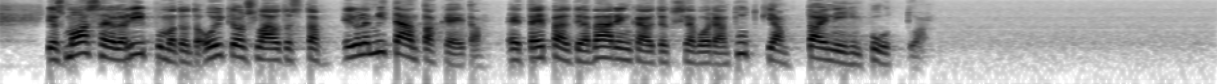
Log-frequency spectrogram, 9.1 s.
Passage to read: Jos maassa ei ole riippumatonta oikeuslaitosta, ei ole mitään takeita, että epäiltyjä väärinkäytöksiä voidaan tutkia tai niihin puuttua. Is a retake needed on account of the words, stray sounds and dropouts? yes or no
no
